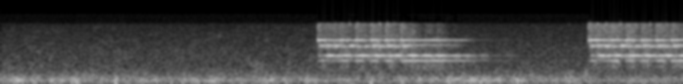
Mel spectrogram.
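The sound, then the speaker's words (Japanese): A home telephone rings twice in loud electronic bursts, each about a second long with a short pause between them, over a steady rumbling, rain-like background noise, as a scammer posing as the son calls again the next day. No one speaks. “自宅の電話帳に息子の偽物の携帯電話番号を記載させ、翌日再度息子を装って電話をかけてきます。”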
